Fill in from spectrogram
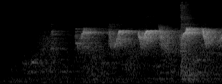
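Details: Young bar-winged prinia singing briskly for a songbird training recording: after a moment of quiet, a quick string of loud, high chirping notes.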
